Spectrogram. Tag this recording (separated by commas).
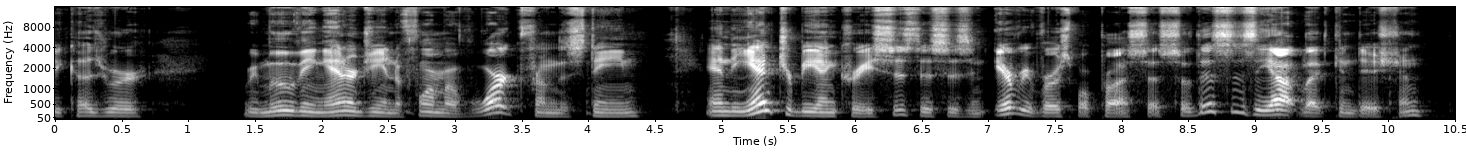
Speech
